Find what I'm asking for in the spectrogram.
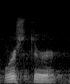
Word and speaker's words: Worcester: She then was called to share the office of pastor and is co-pastor at Trinity Evangelical Lutheran Church in Worcester, Massachusetts.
